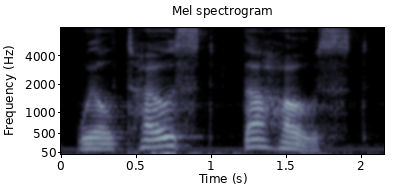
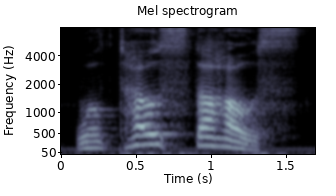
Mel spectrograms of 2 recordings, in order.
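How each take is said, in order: First: The T sounds are clearly pronounced. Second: The T sounds are left out. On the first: "now I'm going to say it with the T's" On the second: "I'm going to say the next sentence without the T's"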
